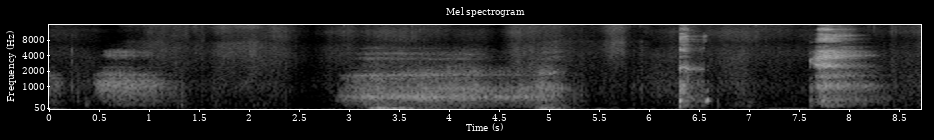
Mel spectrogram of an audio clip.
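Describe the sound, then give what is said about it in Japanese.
Close, airy breaths right against the microphone: a soft exhale, then a long, louder breath, a couple of sharp little sniffs and a final breathy puff. No one speaks. “少し息吹きかけただけで、あなたの口に私の吐息が届いちゃう。”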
